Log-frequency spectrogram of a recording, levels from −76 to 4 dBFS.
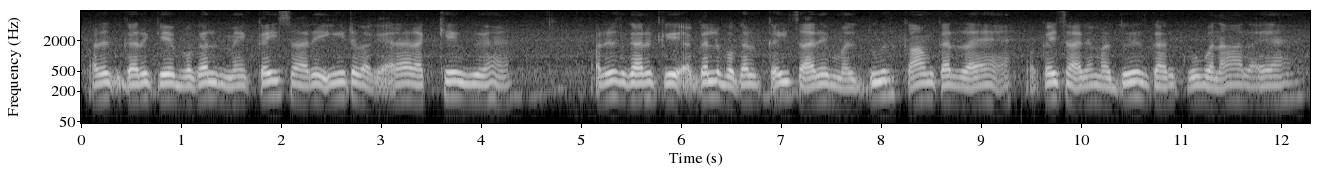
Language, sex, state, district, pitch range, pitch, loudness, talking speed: Hindi, male, Uttar Pradesh, Jalaun, 130-150 Hz, 140 Hz, -18 LUFS, 170 wpm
